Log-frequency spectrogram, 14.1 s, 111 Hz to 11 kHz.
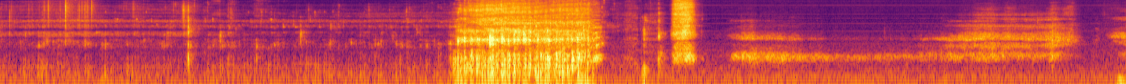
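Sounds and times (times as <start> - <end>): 
bong water bubbling during a hit: 0.0 - 7.6.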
